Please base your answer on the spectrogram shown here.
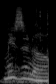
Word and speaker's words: Mizuno: Mizuno. Is that how it's pronounced? Mizuno? Mizuno.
